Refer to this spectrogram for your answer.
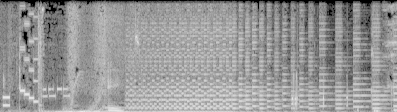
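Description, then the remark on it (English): Someone presses the last three digits of a cell phone number one by one on a keypad: a rapid string of electronic beeps and tones, some stepping up and down in pitch, no one speaking. A steady buzzy tone follows, then a quick pulsing run of beeps near the end. “Can you press the last three digits of your cell phone number one by one?”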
